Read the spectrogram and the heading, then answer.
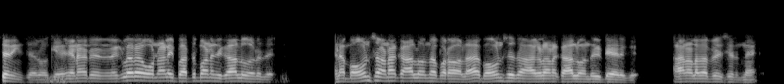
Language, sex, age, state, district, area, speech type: Tamil, male, 45-60, Tamil Nadu, Madurai, rural, conversation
